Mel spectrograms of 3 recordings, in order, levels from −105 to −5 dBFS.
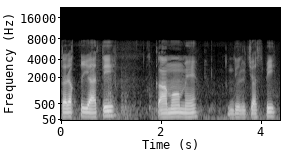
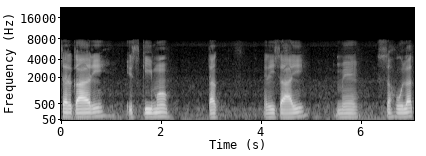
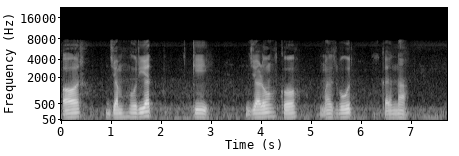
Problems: low volume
